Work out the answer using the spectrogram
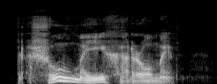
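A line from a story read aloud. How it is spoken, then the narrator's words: Solemn. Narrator (Russian): торжественно проговорил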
